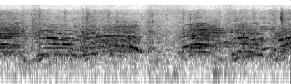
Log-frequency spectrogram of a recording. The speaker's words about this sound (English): The crowd erupted with excitement, chanting their joy and gratitude to President Trump.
